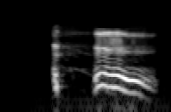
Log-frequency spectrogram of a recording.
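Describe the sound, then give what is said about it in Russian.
A man coughs into his fist: an audiobook narrator who has just rested and wet his throat. A short sharp burst is followed by a longer voiced, rasping throat sound. “Кашлянул в кулак отдохнувший и промочивший горло чтец.”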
